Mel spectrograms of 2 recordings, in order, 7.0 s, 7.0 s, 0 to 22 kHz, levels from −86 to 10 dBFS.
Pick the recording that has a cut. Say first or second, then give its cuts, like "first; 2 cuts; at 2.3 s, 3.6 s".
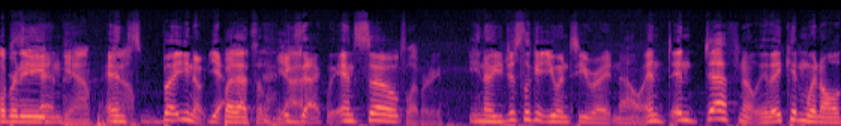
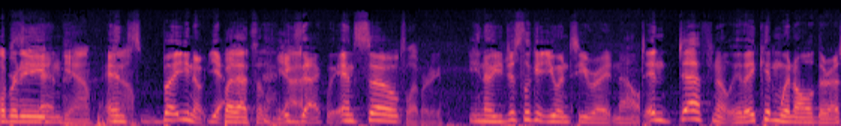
second; 1 cut; at 5.3 s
